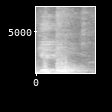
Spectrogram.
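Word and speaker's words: ghetto: এইচ যদিও আছে তাই এইচ কে আমরা বাদ দিয়ে উচ্চারণ করলেই হয়ে যাবে, যেমন গেটো, গোস্ট এবং গার্কিন।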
